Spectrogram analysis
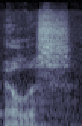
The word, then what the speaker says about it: Elias: Who believes nearby villagers are harboring Viet Cong soldiers and Sergeant Elias? Yeah. William Defoe. Ellis. Oh, Ellis. Yeah, it said it. It's spelled Elias, but it said Ellis.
